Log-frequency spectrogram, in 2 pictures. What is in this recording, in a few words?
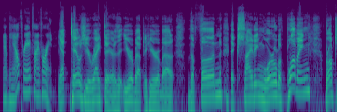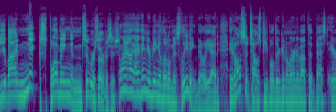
RADIO AD; nicks plumbing radio ads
